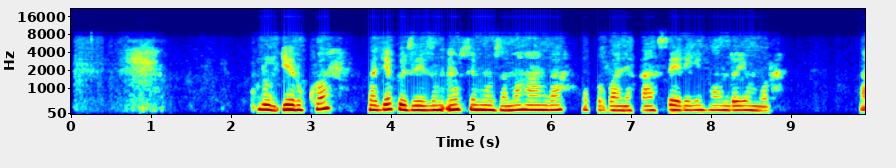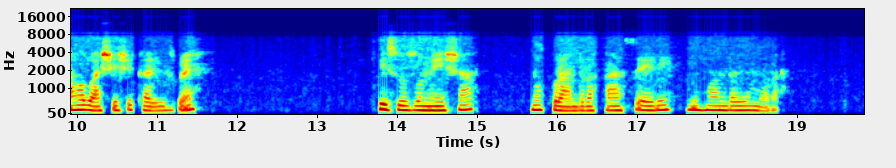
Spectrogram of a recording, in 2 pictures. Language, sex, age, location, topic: Kinyarwanda, female, 25-35, Huye, health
